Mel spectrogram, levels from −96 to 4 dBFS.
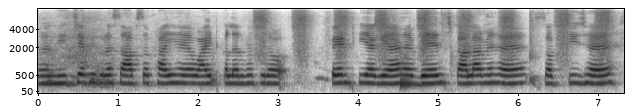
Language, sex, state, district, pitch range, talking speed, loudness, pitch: Hindi, female, Chhattisgarh, Sarguja, 240-255 Hz, 170 wpm, -15 LUFS, 245 Hz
